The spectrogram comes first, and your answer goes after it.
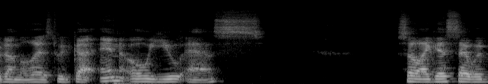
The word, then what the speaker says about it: nous: We've got N-O-U-S. So I guess that would be pronounced nu.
